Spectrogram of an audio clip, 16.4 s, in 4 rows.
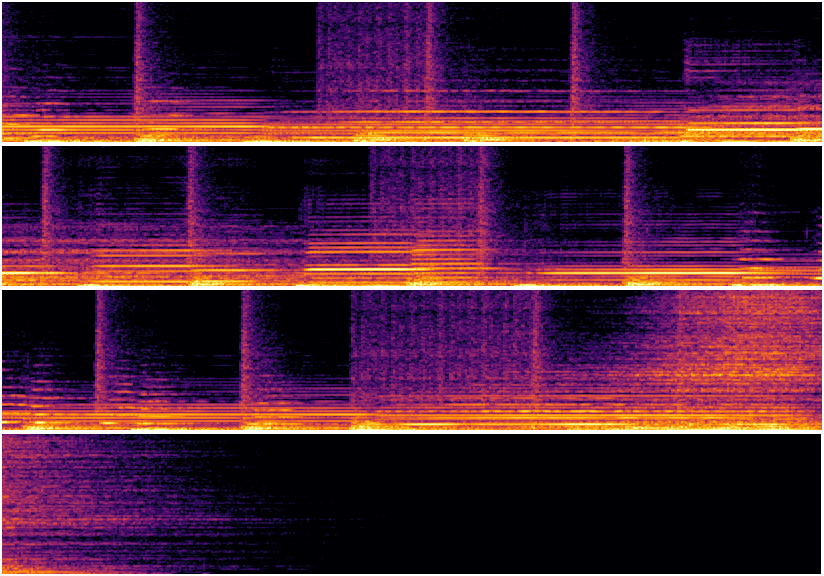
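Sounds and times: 
pizzicato strings: 0.0s - 12.4s.

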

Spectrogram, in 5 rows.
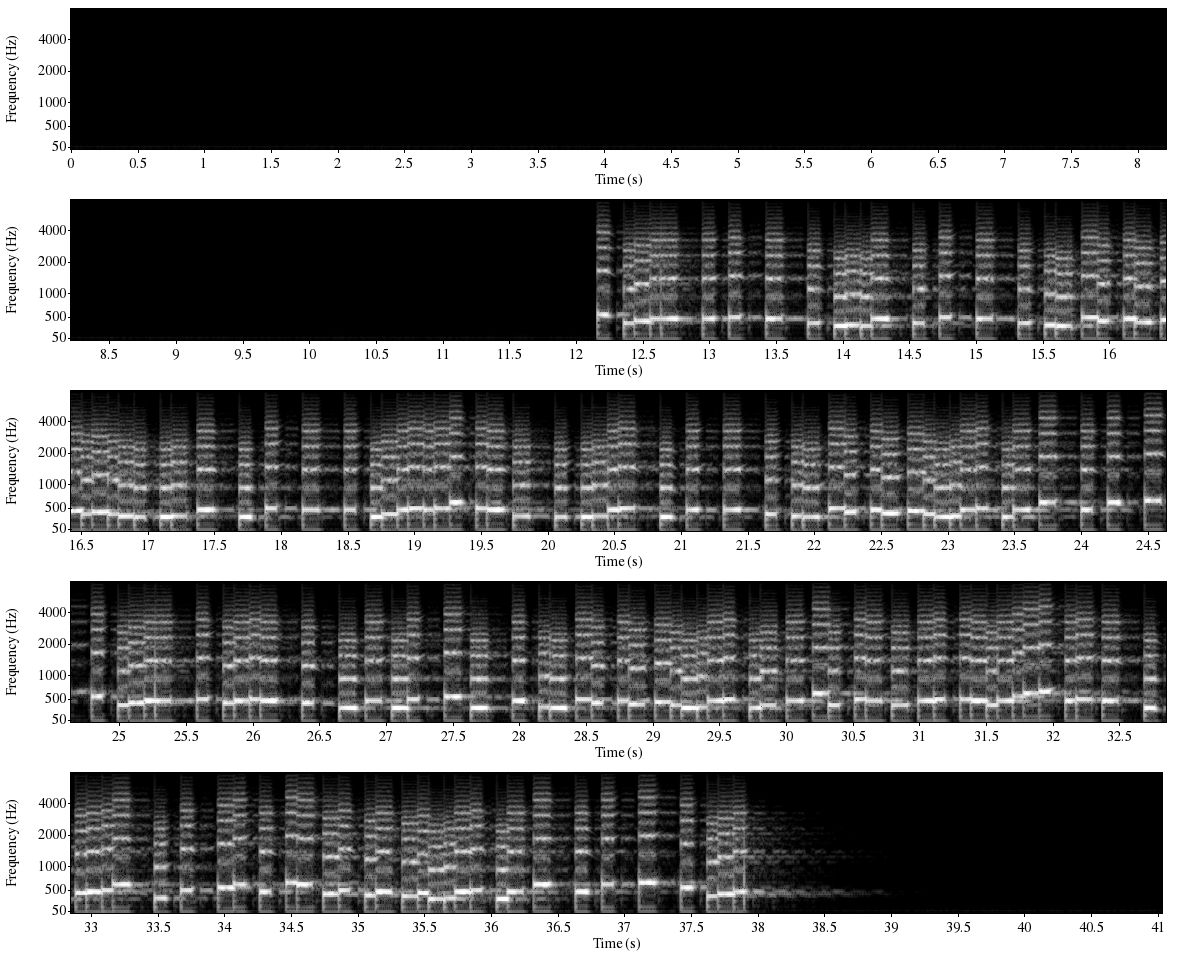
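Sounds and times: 
melody: 12.3s - 38.2s.

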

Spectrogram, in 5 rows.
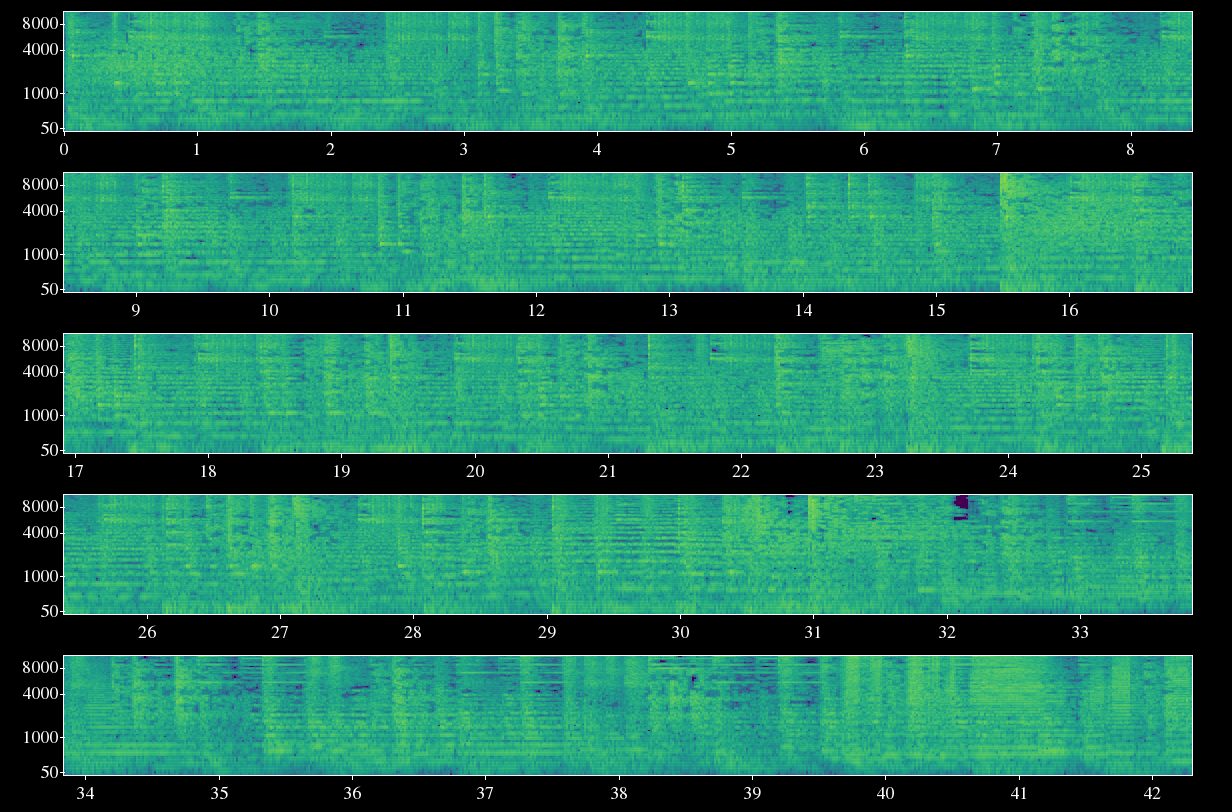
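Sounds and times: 
mining background music: 0.0s - 42.2s.

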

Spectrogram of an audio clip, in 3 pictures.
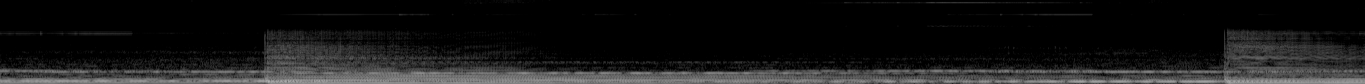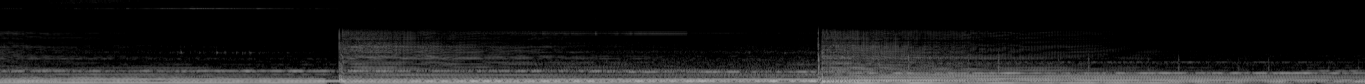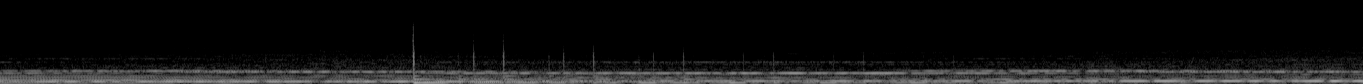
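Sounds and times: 
ambient space guitar: 0.0s - 40.9s.

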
